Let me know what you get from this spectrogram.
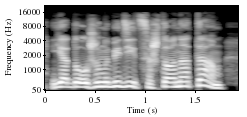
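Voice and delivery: ordinary delivery, nothing marked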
